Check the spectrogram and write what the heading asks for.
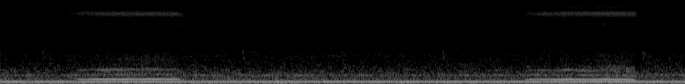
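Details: Bichon Frise dog snoring: two steady, whistling snores about four seconds apart over a constant low hum; snoring.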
